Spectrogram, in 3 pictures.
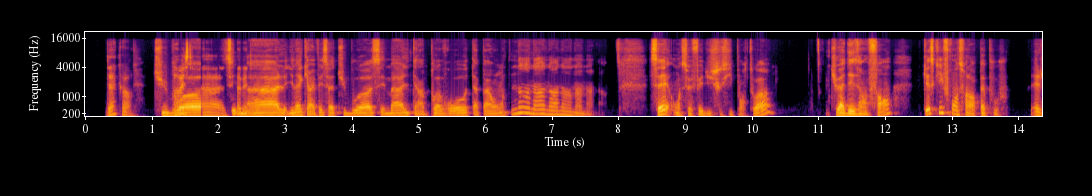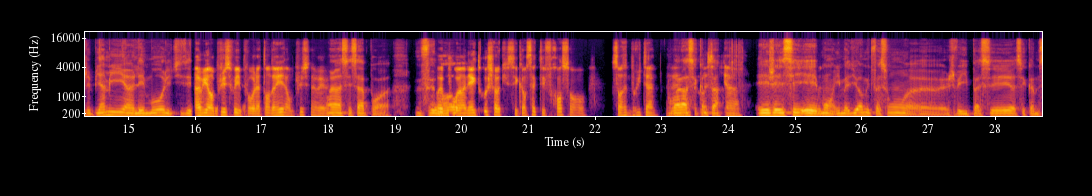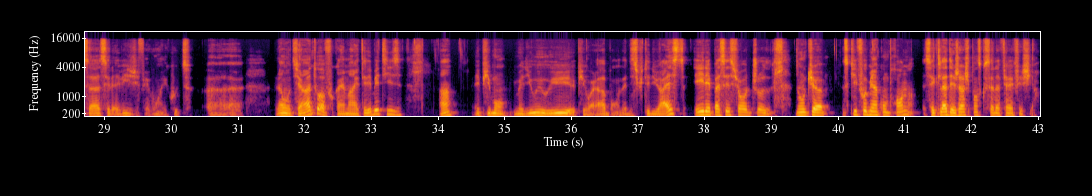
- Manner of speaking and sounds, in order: unintelligible speech; unintelligible speech
- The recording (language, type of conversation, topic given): French, podcast, Comment faire pour rester franc sans blesser les autres ?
